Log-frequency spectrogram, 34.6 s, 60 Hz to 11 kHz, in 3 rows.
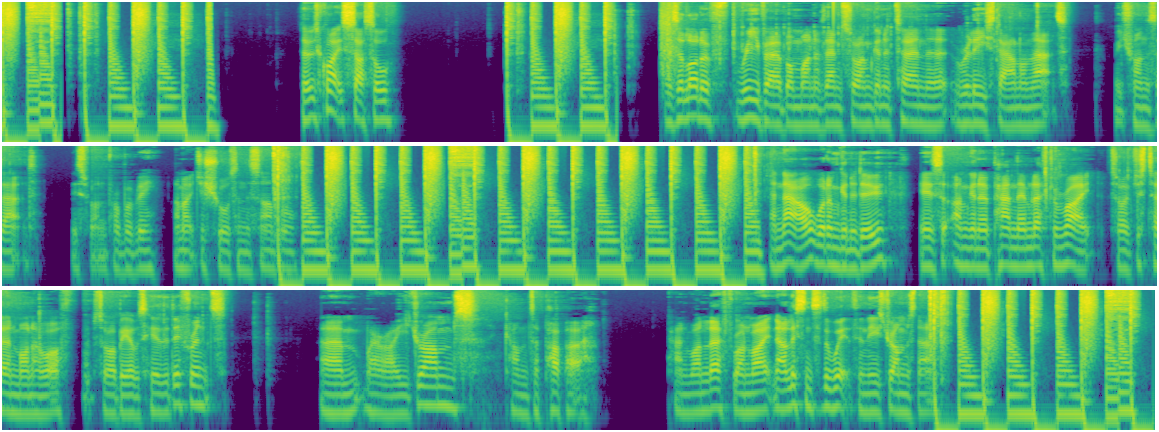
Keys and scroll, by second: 0.6 space, 2.1 space, 5.1-6.1 space, 7.2 space, 7.4 d, 8.1 d, 8.6 super+d, 9.8 shift+super+d, 10.0 Tab, 10.7 Tab, 14.3 space, 19.1 space, 22.0 alt+m, 24.8 alt+shift+Tab, 25.8 Tab, 32.4 space.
